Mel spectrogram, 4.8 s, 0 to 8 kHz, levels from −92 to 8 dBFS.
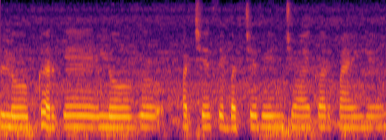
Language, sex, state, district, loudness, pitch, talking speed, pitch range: Hindi, female, Bihar, Patna, -16 LUFS, 195 Hz, 110 wpm, 190-200 Hz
